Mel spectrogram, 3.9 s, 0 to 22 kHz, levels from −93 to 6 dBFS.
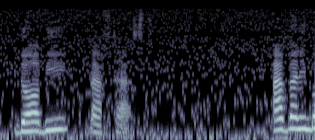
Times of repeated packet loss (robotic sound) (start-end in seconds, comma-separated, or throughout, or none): none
